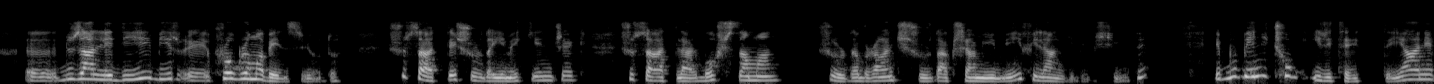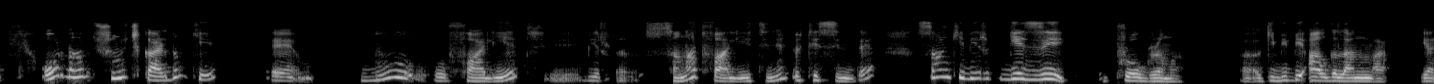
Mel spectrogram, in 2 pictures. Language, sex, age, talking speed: Turkish, female, 50-69, 100 wpm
